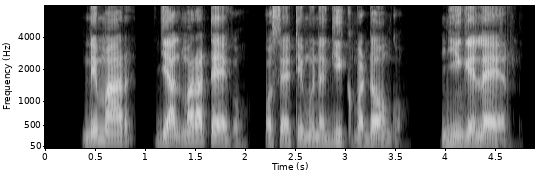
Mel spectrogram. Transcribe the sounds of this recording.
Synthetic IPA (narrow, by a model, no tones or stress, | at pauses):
nɪmar | d͡ʒalmaɾatɛɡɔ̰ | ɔsɛtɪmɔnaɡikmadɔŋɡɔ | ɲiŋɡɛlɛr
